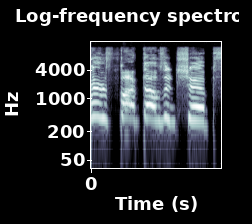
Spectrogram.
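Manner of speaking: very high, furious, insistent angry shout. Retelling a film scene where an officer is not believed: imitating an angry shout. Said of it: "he's just so mad that he's not being taken seriously".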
